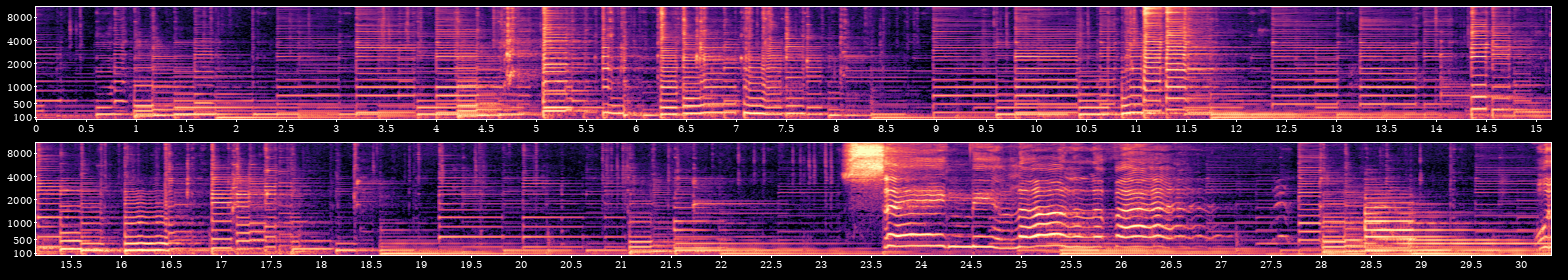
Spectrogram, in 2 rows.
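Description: Live performance of a slow song's intro: strummed acoustic guitar chords with long low notes underneath. About 23 seconds in, a male voice begins singing with vibrato.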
